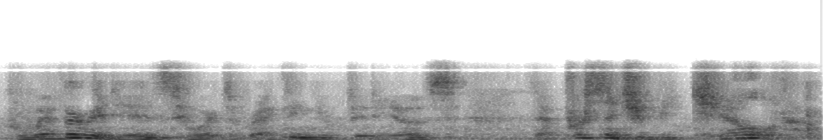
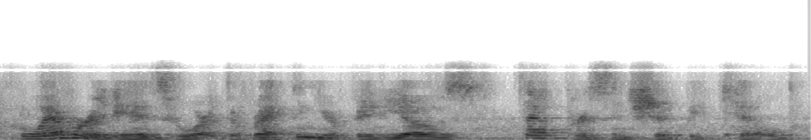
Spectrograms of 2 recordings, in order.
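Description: First: It is said angrily. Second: It is said without anger.

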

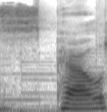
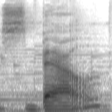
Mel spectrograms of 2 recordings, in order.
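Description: First: The s is followed by a plain p sound. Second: The s is followed by a b-like sound. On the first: "And spell" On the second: "should be spell, S-B"

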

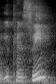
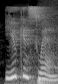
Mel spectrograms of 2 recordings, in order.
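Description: First: The voice rises at the end. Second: The voice falls at the end. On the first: It asks a question. The speaker calls it wrong. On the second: It states a fact. The speaker calls it right.

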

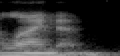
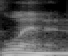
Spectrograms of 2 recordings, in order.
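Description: First: The first syllable has a long 'i' sound, like 'lie'. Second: The first syllable has a short 'i' sound, like 'lin'. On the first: The speaker calls it wrong. "not linen" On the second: The speaker calls it right. "The word is linen"

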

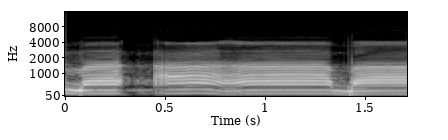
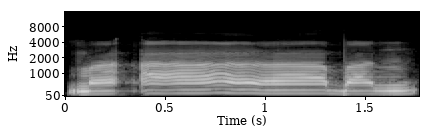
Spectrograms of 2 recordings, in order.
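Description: First: The word ends on a plain a vowel. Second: The word ends with a final n sound. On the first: The reciter stops at this word. "অক্ষ করিলে" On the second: The reading continues past this word. "মা আ বা আলিফ দুই জবর বান"

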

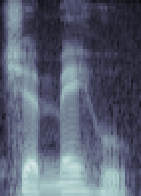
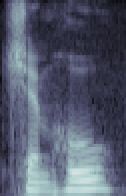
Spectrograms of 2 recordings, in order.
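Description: First: An e vowel is heard between the middle consonants. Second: No vowel is heard between the middle consonants. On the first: "the pronunciation with that E in between the consonants is purely conventional" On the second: "Some people pronounce it Chimhu"

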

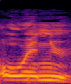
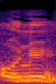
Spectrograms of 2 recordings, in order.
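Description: First: Each letter is pronounced separately. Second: The letters are read together as one word. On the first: It is treated as a set of initials. "on n'est pas obligé de dire ONU" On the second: It is treated as an acronym. "on peut dire ONU"

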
